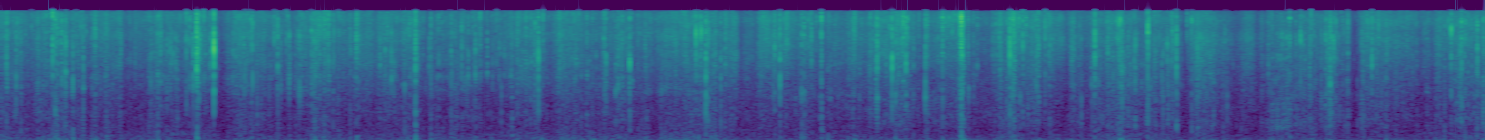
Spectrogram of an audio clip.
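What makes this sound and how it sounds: Strands of brown cardboard packaging shreds are crumpled and fanned with fingers in front of a microphone. The result is a steady, dense crinkling and rustling with bright, papery crackle, occasional sharper snaps, and a soft low handling rumble underneath.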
